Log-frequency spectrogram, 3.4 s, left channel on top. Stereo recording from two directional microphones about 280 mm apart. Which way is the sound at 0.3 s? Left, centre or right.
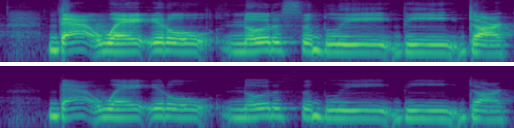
Centre.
